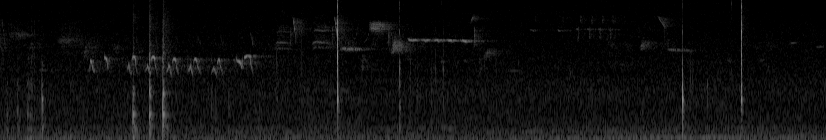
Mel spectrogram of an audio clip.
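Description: Birds calling outdoors: a quick run of about a dozen chirps in the first few seconds, then scattered short high calls. Several sharp clicks stand out, the loudest about four seconds in and again near the end.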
